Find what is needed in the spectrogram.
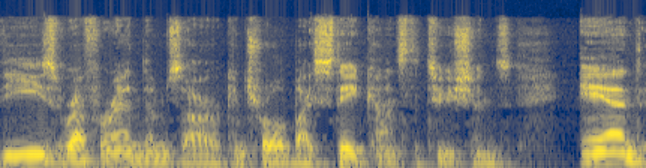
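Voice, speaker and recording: A man with an American accent speaks at a very deep, low pitch with vocal fry. Audible room echo surrounds his voice. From US Midwest (Wisconsin). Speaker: law professor. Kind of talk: lecture. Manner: halting, many filler words.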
